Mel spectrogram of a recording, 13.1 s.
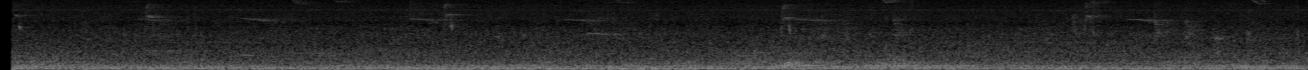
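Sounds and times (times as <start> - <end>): steady low rumble: 0.1 - 13.0
small birds chirping: 1.3 - 6.7, 7.8 - 9.2, 10.4 - 13.0.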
